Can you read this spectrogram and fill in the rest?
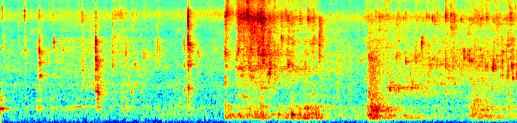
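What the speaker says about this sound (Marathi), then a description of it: "इथे हे आलू ना असे पाच सहा वेळेस धुवून घ्यायचे एकदम स्वच्छ" Fresh potatoes are swished and rinsed in water in a kitchen, with irregular splashes, sloshing and clinks of the vessel, moderately quiet and close, with no talking.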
